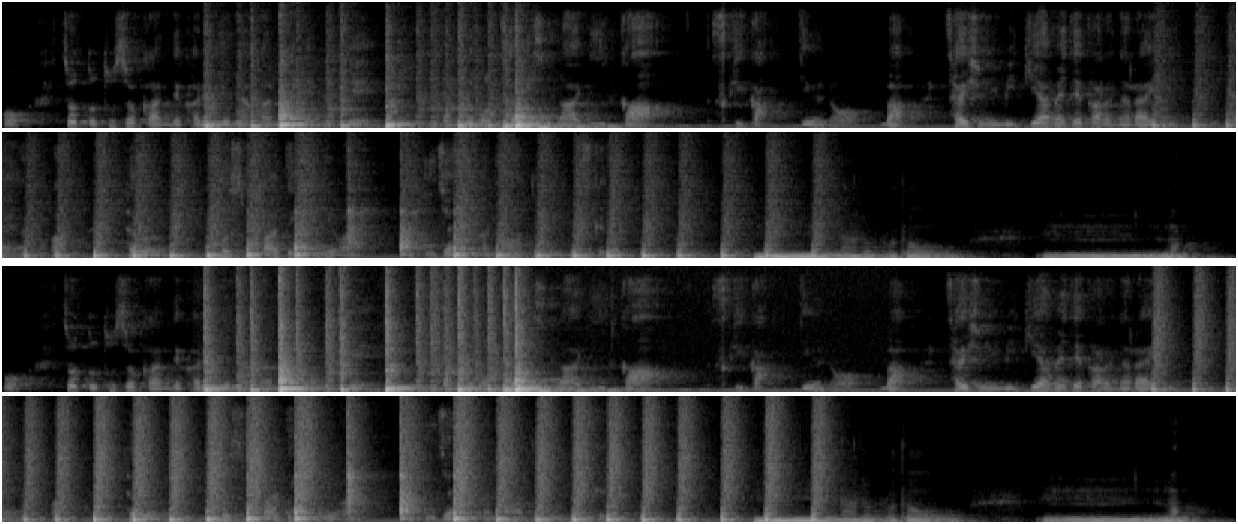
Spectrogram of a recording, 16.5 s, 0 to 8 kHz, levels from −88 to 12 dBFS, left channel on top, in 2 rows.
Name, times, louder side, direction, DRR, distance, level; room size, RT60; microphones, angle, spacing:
voice 1, 0.0-2.5 3.1-4.3 4.7-6.0 6.3-7.9 8.2-9.4 9.6-10.7 11.0-12.4, left 1 dB, 15° left, 6 dB, 0.4 m, -48 dB
sound 1, 1.3-4.5 5.4-5.5 7.7-13.8, right 4 dB, 60° right, 0.4 m, -33 dB
voice 2, 3.3-3.9 13.2-14.6 14.9-16.1, right 1 dB, 25° right, 5 dB, 0.9 m, -40 dB
14.0 x 6.5 x 5.9 m, 0.87 s
head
